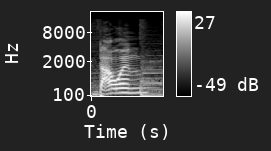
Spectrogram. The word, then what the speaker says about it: Bowen: are all in Bowen Bowen Bowen Island there's two different pronunciations to that the 280 is the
